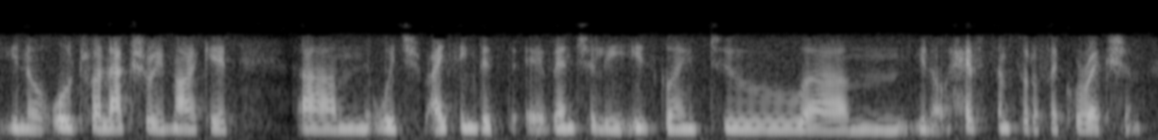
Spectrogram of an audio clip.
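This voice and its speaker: A woman raised in Israel, a real estate broker being interviewed over the phone, speaking in a measured way with many fillers and restarts. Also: sits low. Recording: tinny phone line.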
